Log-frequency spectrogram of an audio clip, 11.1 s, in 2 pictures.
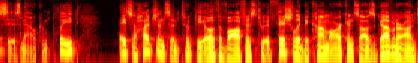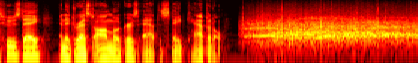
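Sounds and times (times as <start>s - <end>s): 
speech: 0.0s - 9.0s
crowd clapping in the Arkansas House chamber welcoming Governor Asa Hutchinson: 8.8s - 11.1s.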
